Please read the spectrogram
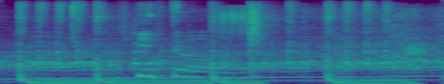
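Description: Music-video soundtrack with a beat, over which a remote-control car's motor revs and its tyres squeal, the pitch sliding up and down several times.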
